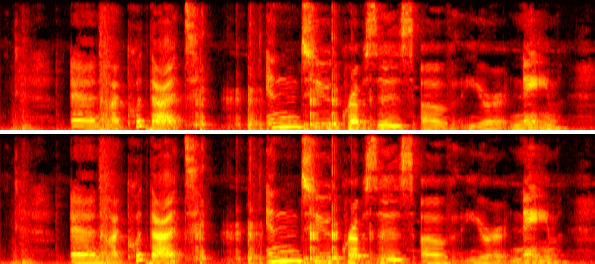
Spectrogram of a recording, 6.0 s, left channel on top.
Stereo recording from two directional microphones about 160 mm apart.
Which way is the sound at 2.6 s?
25° left (ahead or behind).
